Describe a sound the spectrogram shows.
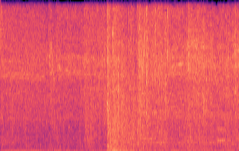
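A car lands hard with a heavy thud.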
